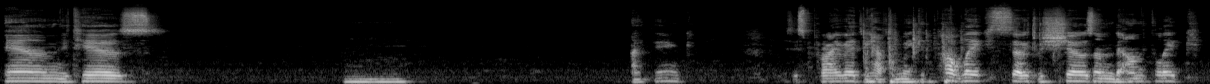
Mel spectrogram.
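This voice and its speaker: An instructor talks through a coding tutorial without a script, thinking aloud. The delivery is very slow and halting, in a medium-pitched voice. There is faint noise behind the recording. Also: fairly even intonation, low-quality recording. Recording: light background noise.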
